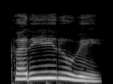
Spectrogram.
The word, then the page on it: ಕರಿಯಿರುವೆ: kariyiruve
